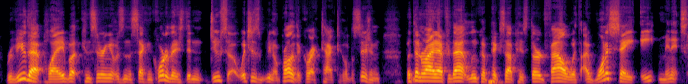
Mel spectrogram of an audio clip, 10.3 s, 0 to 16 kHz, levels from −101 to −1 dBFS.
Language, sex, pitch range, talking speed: English, male, 115-145 Hz, 250 wpm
